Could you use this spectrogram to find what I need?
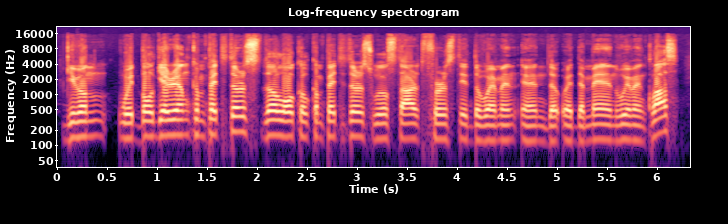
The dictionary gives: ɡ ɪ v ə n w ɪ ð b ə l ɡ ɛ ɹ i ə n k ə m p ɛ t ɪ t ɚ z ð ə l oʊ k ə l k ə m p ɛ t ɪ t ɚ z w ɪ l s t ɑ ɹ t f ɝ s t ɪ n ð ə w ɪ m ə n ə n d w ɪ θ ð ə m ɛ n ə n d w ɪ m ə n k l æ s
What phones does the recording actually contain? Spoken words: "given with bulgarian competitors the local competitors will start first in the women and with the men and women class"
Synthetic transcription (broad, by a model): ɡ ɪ v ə n w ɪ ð b ə l ɡ ɛ ɹ i ə n k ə m p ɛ t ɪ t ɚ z ð ə l oʊ k ə l k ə m p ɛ t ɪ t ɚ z w ɪ l s t ɑ ɹ t f ɝ s t ɪ n ð ə w ɪ m ə n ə n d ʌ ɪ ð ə m ɛ n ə n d w ɪ m ə n k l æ s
